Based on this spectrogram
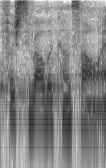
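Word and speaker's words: Festival da Canção: I think it's pronounced the Festival de Canção. Am I saying that right? Tell us more about this particular show. – Yes, well, Festival de Canção.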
